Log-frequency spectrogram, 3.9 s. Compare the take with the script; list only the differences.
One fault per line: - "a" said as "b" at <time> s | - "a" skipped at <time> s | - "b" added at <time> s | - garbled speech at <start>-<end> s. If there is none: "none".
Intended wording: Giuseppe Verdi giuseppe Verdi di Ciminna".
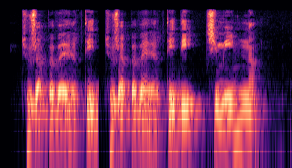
none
